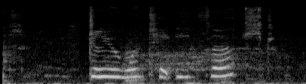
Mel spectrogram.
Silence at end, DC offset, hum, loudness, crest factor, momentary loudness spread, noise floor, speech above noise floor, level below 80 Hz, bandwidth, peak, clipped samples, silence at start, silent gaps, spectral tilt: 0.15 s; under 0.1%; none; -21 LUFS; 14 dB; 21 LU; -43 dBFS; 23 dB; -42 dBFS; 16 kHz; -8 dBFS; under 0.1%; 0.05 s; none; -5.5 dB/octave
